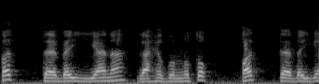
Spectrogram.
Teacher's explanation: ننطق تاء مشددة فالدال قد أدغمت في التاء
